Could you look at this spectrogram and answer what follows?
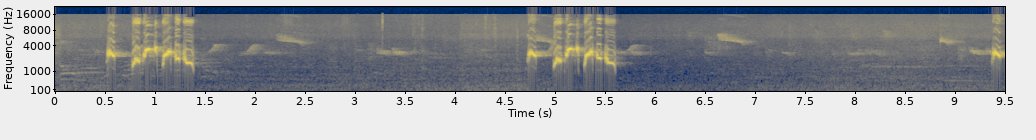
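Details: Fiery duel singing by a red-whiskered bulbul, used in voice training: brisk phrases of rapid swooping whistles every four seconds or so, softer single whistles from other birds scattered between.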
